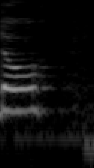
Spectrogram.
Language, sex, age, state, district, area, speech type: Punjabi, female, 30-45, Punjab, Amritsar, urban, read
